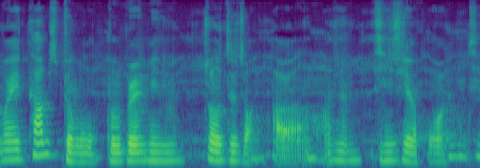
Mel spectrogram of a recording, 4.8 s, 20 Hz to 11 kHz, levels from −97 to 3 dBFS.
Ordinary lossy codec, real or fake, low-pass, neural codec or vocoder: none; fake; none; autoencoder, 22.05 kHz, a latent of 192 numbers a frame, VITS, trained on one speaker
